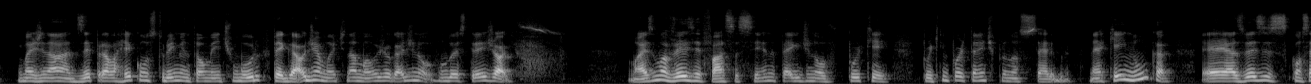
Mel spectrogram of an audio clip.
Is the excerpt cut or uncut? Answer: cut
